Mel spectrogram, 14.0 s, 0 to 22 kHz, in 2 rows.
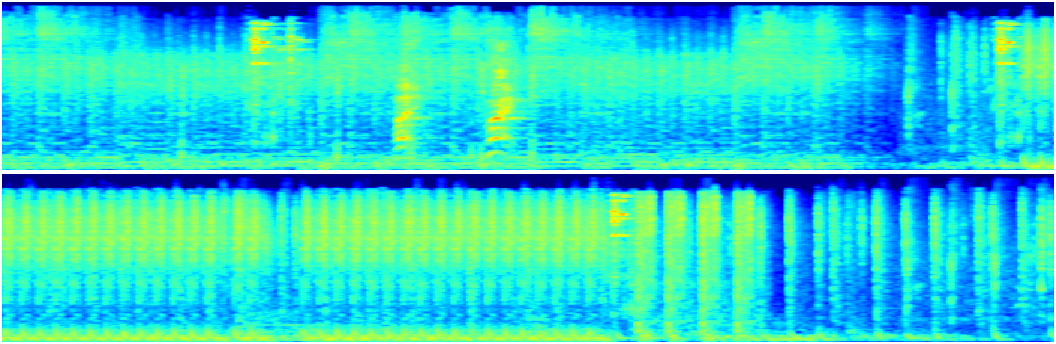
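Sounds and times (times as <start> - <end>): separate gunshots: 6.1 - 14.0
automatic gunfire: 6.8 - 12.2.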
